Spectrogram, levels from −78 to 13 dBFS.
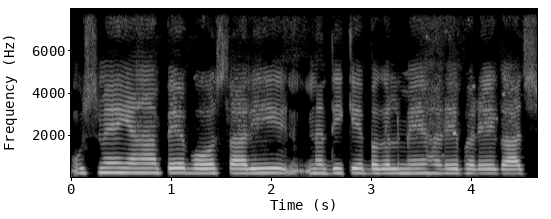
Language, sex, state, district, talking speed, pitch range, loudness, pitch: Hindi, female, Bihar, Saharsa, 165 wpm, 205-215 Hz, -15 LUFS, 210 Hz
